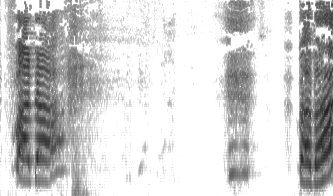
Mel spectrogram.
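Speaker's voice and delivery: loud, crying mock prayer; hammed-up sobbing cry to Father; desperate wailing plea. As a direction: wail to God in a panic. Voicing desperate believer in crisis.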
